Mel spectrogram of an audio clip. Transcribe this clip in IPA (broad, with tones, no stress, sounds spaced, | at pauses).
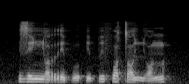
z i˦ ɲ ɔ˧ r i˧ p u˨ ʔ i˨ p i˦ f ɔ˦ t ɔ˧ ʎ ɔ˨˦ n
